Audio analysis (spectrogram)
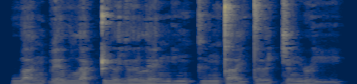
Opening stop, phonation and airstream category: implosive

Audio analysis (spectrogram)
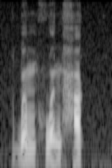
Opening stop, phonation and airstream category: implosive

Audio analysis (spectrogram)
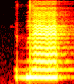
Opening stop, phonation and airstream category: plain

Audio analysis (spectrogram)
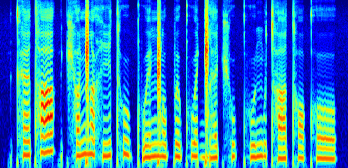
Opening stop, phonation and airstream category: aspirated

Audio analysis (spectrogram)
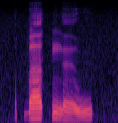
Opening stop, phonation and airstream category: implosive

